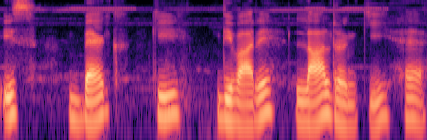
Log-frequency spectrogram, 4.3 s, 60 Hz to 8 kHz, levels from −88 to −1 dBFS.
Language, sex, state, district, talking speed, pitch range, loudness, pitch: Hindi, male, Himachal Pradesh, Shimla, 110 wpm, 115-145 Hz, -19 LUFS, 130 Hz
